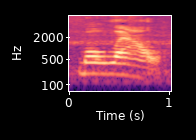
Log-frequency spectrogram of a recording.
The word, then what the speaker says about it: molal: And we would pronounce this 0.443 molal. It's a weird word.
